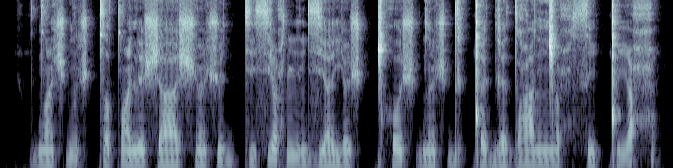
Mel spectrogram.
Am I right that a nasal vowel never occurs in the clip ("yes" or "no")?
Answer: no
